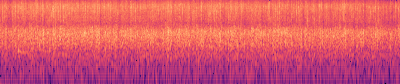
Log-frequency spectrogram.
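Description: Steady, dense applause from an audience, many hands clapping continuously at an even, loud level for the full stretch without pauses or voices.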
